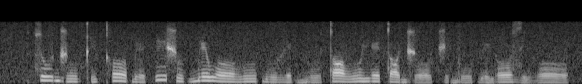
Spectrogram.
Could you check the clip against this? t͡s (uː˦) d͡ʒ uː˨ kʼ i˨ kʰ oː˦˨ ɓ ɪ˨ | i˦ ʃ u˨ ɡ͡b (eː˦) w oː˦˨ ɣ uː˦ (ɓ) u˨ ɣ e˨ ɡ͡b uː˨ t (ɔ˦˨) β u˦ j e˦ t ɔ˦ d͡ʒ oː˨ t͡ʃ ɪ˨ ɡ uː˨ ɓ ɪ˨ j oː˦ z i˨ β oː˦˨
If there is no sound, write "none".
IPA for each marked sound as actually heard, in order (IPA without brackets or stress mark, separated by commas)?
uː˦, e˦, ɓ, ɔ˦˨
